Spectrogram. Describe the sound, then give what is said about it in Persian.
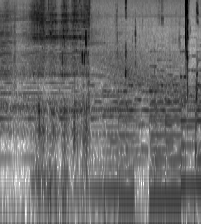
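Someone takes a sip of a drink, with soft wet slurping and swallowing sounds over a steady low background hum. “اجازه بدید من یه قلوپ از این بخورم.”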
